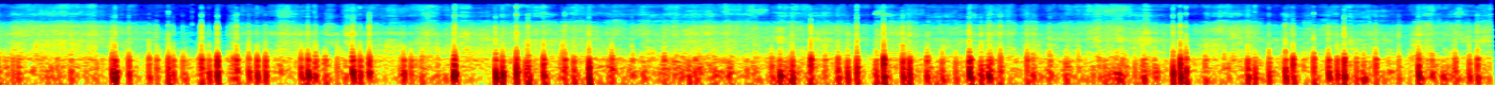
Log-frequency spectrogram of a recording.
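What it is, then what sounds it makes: Bubble wrap envelope tapped with nails. Long painted nails on both hands tap rapidly and continuously across a flat blue plastic bubble wrap envelope filled with air bubbles. The taps are short, dull and low, with irregular clusters of clicks and almost no bright, high content.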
